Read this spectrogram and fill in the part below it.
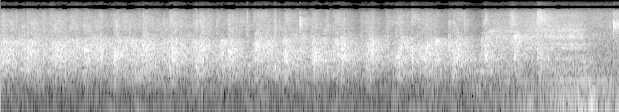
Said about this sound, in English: Ladies and gentlemen, let's welcome the internet world with a wonderful hand of applause in his house.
